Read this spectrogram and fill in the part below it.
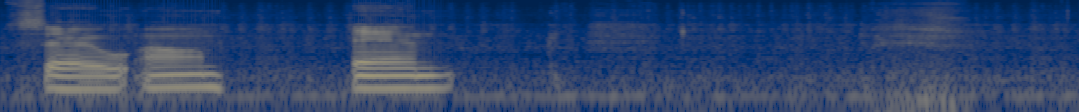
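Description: A race car engine idles with a low steady rumble.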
